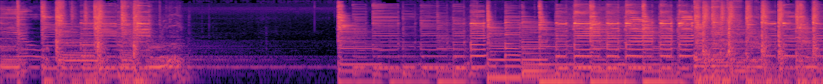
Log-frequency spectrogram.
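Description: A guitar-led band song. About two seconds in the music falls away to a quiet pause, then comes back in suddenly about two seconds later, and the low end fills out again near the end.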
